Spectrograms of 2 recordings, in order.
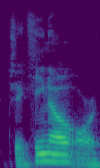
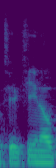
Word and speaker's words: Giacchino: The music by Giacchino, people pronounce it differently, Michael Giacchino, but that was a great score that really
